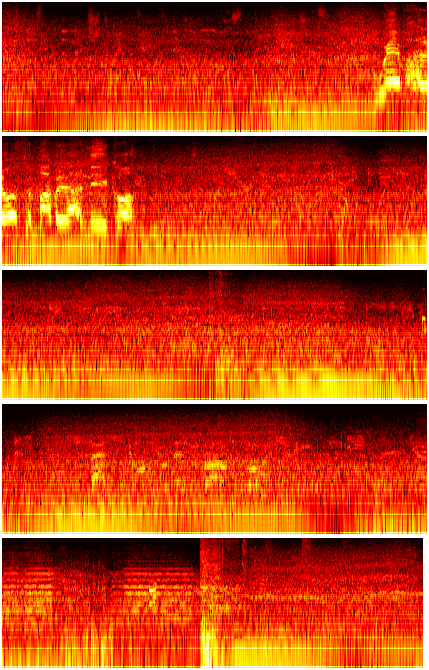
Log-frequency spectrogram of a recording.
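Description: A van engine hums and revs up and down as it drives.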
